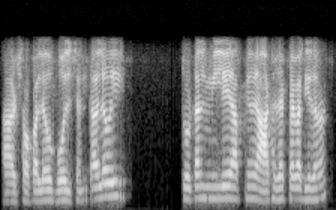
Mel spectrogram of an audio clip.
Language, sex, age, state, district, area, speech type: Bengali, male, 18-30, West Bengal, Kolkata, urban, conversation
